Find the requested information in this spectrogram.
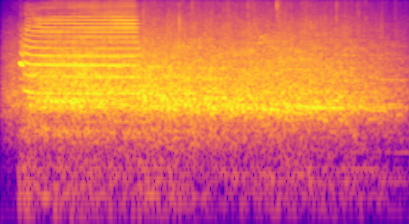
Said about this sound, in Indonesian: Tepuk tangan dulu.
